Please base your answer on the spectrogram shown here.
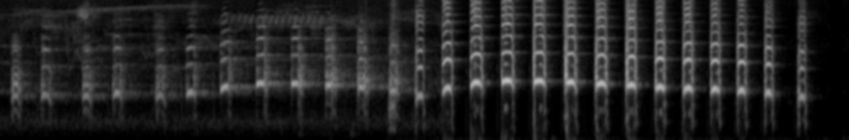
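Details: Seriema of the Cerrado in duet: a steady run of yelps grows louder and faster, ending in a powerful, regular volley of loud, ringing barks nearly three per second.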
